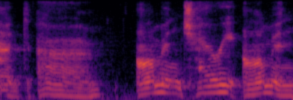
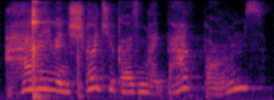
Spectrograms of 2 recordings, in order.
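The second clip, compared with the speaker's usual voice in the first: normal talking voice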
